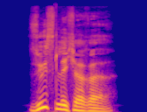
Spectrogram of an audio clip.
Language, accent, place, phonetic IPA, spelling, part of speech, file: German, Germany, Berlin, [ˈzyːslɪçəʁə], süßlichere, adjective, De-süßlichere.ogg
- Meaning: inflection of süßlich: 1. strong/mixed nominative/accusative feminine singular comparative degree 2. strong nominative/accusative plural comparative degree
